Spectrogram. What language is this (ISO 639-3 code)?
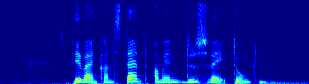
dan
